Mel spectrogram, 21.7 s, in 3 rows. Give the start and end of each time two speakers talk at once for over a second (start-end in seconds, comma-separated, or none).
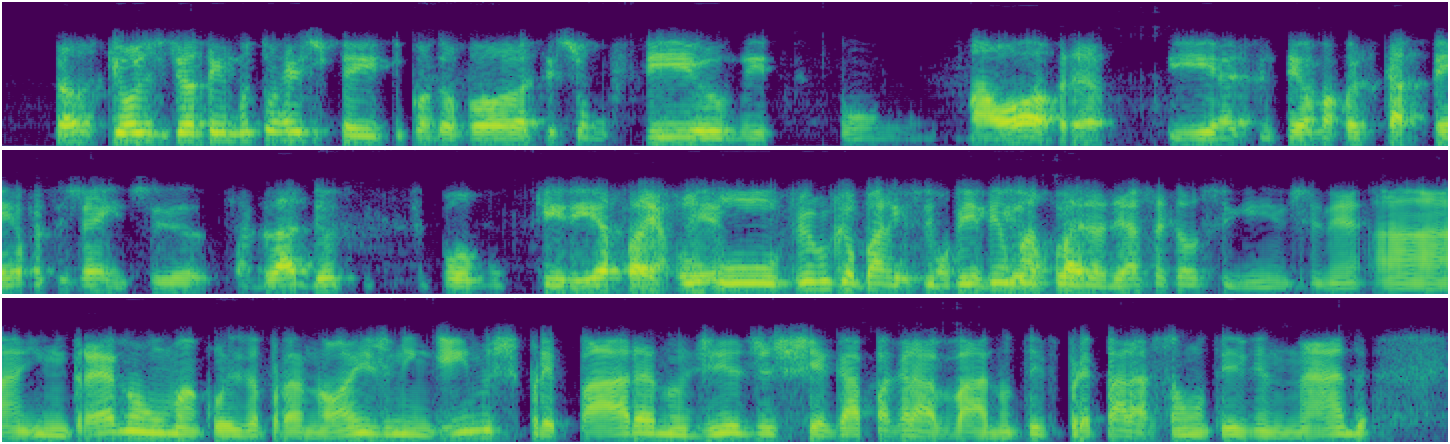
11.4-12.9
